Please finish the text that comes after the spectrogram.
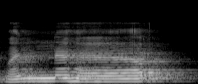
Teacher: والنہار میں نون مشدد پہ غنہ ہے، ہا کو لمبا کریں گے ، را پر پڑھیں گے وقفاً، والنہار علم ان لن تحصوه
